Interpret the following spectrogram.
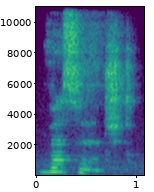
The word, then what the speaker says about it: visage: Visage is the French pronunciation.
